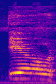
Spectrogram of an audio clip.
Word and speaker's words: heir: then he is an heir to the throne he is and so at inside we pronounce it as air air means goddess okay so he is an heir to the throne so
